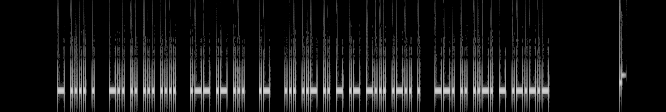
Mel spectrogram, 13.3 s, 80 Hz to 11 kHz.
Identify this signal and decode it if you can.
Morse code, heard as a keyed tone, about 28 wpm, 700 Hz. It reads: THE DISH WAS A SUITABLE GIFT.
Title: Sentences from Top 1400 Words 28wpm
